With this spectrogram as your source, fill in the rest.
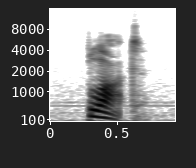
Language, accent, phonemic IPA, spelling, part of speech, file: English, US, /blɑt/, blot, noun / verb, En-us-blot.ogg
- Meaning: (noun) 1. A blemish, spot or stain made by a coloured substance 2. A stain on someone's reputation or character; a disgrace 3. A method of transferring proteins, DNA or RNA, onto a carrier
